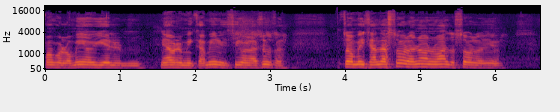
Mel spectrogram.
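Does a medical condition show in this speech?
Yes: Parkinson's disease; onset 15 years ago, treated 5 years, earlier whole-body tremor, could not walk or eat, walker; no tremor now, Levocar one daily, treated by Dr. Michile of Buenos Aires, long-distance cycling.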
